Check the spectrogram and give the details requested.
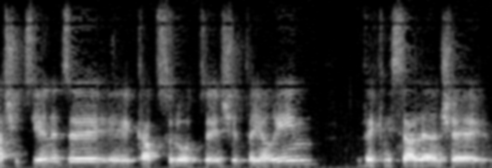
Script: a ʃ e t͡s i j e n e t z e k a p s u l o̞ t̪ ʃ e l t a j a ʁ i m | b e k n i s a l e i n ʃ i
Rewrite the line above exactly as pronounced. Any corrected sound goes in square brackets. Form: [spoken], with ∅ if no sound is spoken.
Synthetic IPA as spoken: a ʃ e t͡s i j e n e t z e k a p s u l o̞ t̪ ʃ e l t a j a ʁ i m | [v] e k n i s a l e [a] n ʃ [e]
